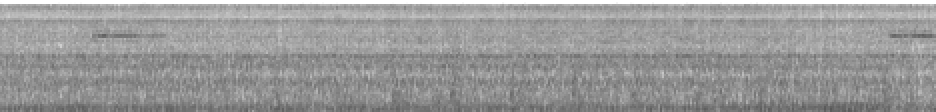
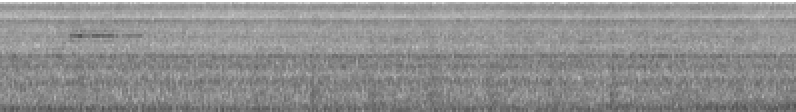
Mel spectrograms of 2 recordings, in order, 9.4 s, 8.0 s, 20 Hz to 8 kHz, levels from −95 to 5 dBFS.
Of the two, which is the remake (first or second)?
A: first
